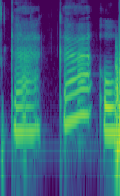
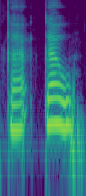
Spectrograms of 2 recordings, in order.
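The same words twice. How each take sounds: First: "cacao" slowly in three syllables, ca-ca-o; "cacao" drawn out as ca, ca, o; split hiatus. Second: "cacao" in two syllables, ca-cau; "cacao" ending in one glided cau; diphthong at the end. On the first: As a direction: say "cacao" slowly, the final o on its own. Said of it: "decimos cacao". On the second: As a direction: say "cacao" with the ao run together as au. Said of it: "no decimos cacao". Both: Shown as a demonstration.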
